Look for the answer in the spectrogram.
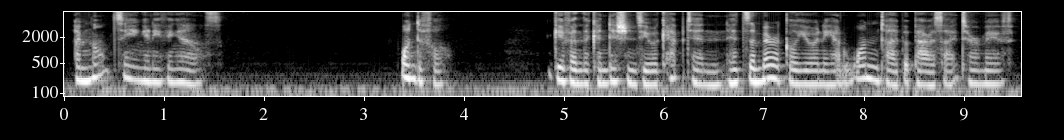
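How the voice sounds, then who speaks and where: A woman voicing a kind, calm alien medic in a soft, breathy, reassuring ASMR roleplay style. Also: on the low side, a little hiss or hum, lightly acted. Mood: gentle, reassuring. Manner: gentle, hushed, reassuring, often near whisper.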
